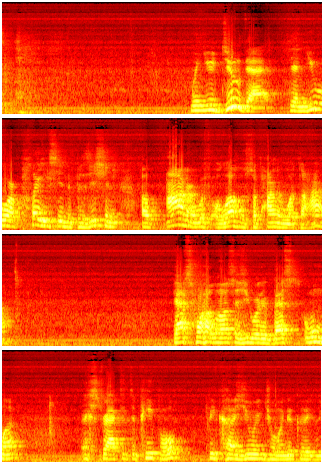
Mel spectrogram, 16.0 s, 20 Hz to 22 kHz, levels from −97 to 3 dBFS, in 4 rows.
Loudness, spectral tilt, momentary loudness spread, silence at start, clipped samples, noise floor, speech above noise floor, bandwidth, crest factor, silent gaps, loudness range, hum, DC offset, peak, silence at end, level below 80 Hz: -13 LUFS; -7 dB/octave; 25 LU; 0 s; 0.1%; -34 dBFS; 21 dB; over 20 kHz; 14 dB; none; 3 LU; none; under 0.1%; 0 dBFS; 0 s; -38 dBFS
